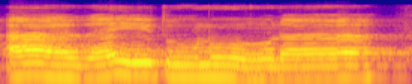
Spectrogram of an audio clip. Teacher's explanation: یہاں پر واو ساکن سے پہلے میم کے اوپر پیش ہے تو واو مدہ ہوگا، واو مدہ کو ایک الف کے برابر کھینچ کر پڑھتے ہیں۔ یہاں پر الف سے پہلے نون کے اوپر زبر ہے تو الف مدہ ہوگا، الف مدہ کو بھی ایک الف کے برابر کھینچ کر پڑھتے ہیں، تو اس طرح سے پڑھیں گے۔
